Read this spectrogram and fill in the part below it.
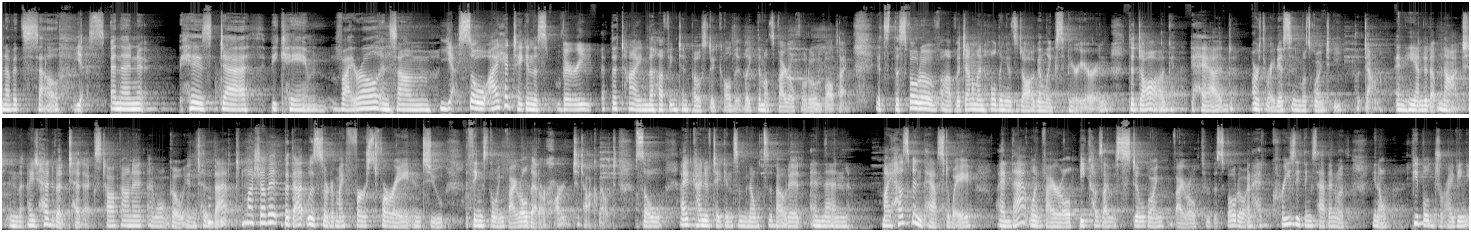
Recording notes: This is a very exciting episode as it is our very first live episode recorded at our annual gala!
